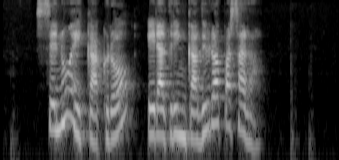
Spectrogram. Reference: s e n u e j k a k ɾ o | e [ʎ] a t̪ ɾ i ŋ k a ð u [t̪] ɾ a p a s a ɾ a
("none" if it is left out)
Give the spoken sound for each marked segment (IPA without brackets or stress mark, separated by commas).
ɾ, none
